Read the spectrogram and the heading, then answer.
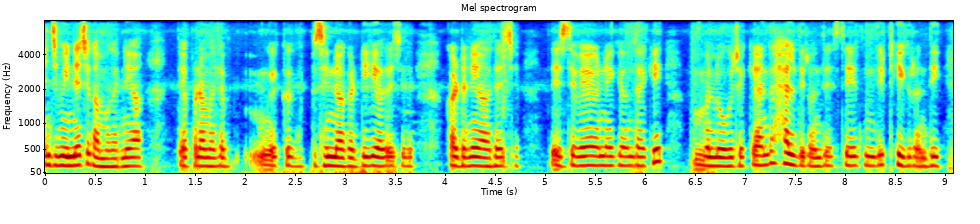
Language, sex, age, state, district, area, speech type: Dogri, female, 30-45, Jammu and Kashmir, Udhampur, rural, spontaneous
